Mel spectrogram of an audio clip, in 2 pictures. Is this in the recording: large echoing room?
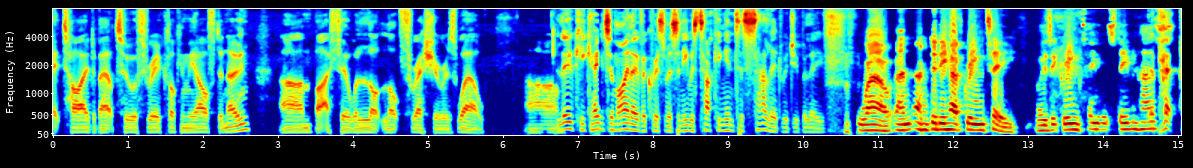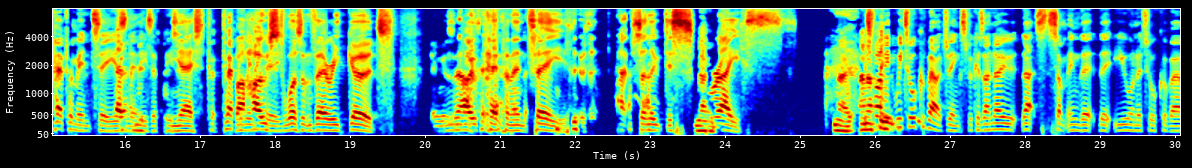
no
